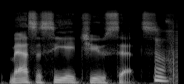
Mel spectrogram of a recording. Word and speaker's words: Massachusetts: Massachusetts. Four syllables with the stress on the third. Massa chu sets.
